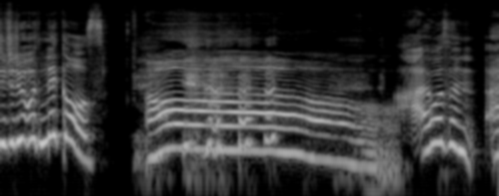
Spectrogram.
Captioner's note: laughs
